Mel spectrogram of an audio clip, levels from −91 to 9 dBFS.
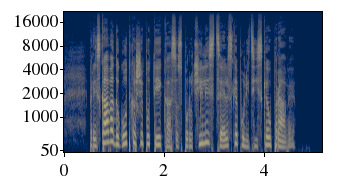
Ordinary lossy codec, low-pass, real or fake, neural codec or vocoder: none; none; real; none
